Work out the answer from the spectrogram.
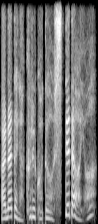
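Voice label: vox Japanese; Artemia; kingsraid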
